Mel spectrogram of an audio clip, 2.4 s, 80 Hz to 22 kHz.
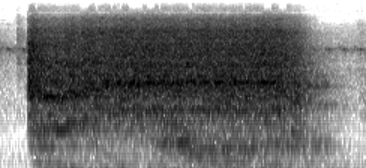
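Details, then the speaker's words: Turbocharged Holden V8 ute, first start attempt after crimping down the starter terminal; coil lead off to build turbo oil pressure; strong, even two-second cranking whirr, no clicking; cranks normally. "All right. That is good. So, we know that it cranks now."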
